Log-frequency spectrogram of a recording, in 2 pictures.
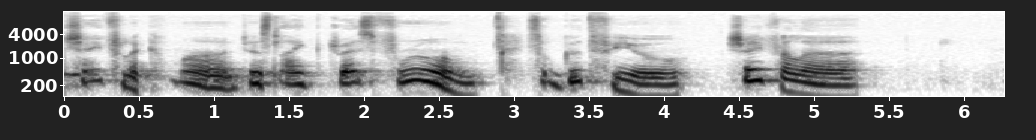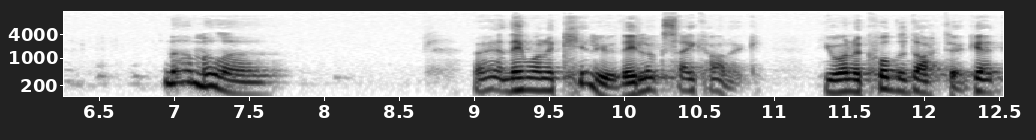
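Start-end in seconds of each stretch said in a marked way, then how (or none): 0.0-7.7 much higher, sickly sweet coaxing; sugary nice voice. Retold or imitated. Parent sweetly nagging daughter about modest dress, much higher sugary voice. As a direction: coax her like a falsely kind parent. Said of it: "I said it so nicely".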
